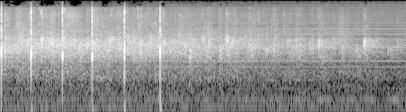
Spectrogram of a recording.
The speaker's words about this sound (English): It is Father's Day. Happy Father's Day to all the dads. Can we give the dads a clap?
